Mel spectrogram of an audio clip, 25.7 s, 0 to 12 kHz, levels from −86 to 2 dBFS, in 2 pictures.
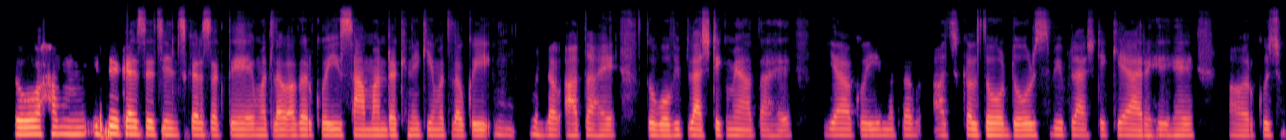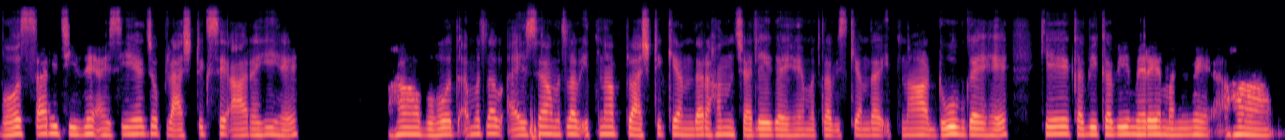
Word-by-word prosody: तो 165 0 +7
हम 165 -1 +1 0.2
इसे 180 -2 +7
कैसे 165 -1 +5
चेंज 150 -1 -1
कर 150 -2 +3
सकते 145 -1 -2
हैं 140 0 +1
मतलब 140 0 +1
अगर 140 +1 +2
कोई 140 0 +3
सामान 140 0 +1
रखने 140 0 -1
की 145 +1 -4
मतलब 140 -1 -2
कोई 135 0 +2
उम, 150 -2 -9 0.2
मतलब 140 -2 -3
आता 140 0 -1
है 135 0 -3 0.3
तो 145 - +2
वो 135 0 +3
भी 140 +2 -3
प्लास्टिक 140 0 -1
में 140 0 -2
आता 135 0 -4
है 130 0 -7 0.4
या 145 -1 -1
कोई 140 0 -2
मतलब 145 +1 -7
आजकल 140 +1 -2
तो 140 -1 +4
डोर्स 140 0 +1
भी 150 -1 -3
प्लास्टिक 140 -1 -6
के 145 - -2
आ 135 -2 +1
रहे 135 +1 -4
हैं 135 0 -2 0.4
और 130 0 -4
कुछ 140 -1 -5
बहुत 160 +2 +2
सारी 175 +2 +1
चीज़ें 165 +1 +1
ऐसी 150 +2 -2
हैं 170 0 +2
जो 175 +1 0
प्लास्टिक 150 +3 -2
से 170 - 0
आ 140 -2 -1
रही 150 +1 -1
है 140 +2 -1 1.0
हाँ, 165 0 +3
बहुत 150 +2 +1
अ, - - -7
मतलब 170 +1 -1
ऐसा 150 +5 +1
मतलब 165 0 0
इतना 170 +3 -1
प्लास्टिक 155 +1 +1
के 165 - +2
अंदर 155 0 +1
हम 160 +1 -1
चले 145 +1 +2
गए 145 -2 +2
हैं, 140 +1 -3
मतलब 140 0 -3
इसके 135 +4 -5
अंदर 145 0 -2
इतना 150 0 -1
डूब 155 +4 +5
गए 150 -2 +4
हैं 145 +1 +1 0.4
कि 170 0 +4
कभी-कभी 165 +1 +3
मेरे 165 0 +5
मन 150 -1 -1
में 155 -2 0 0.3
हाँ, 150 -3 +3
145 Hz, 185 wpm, -22 LUFS, 140-160 Hz, 1.0 s, तो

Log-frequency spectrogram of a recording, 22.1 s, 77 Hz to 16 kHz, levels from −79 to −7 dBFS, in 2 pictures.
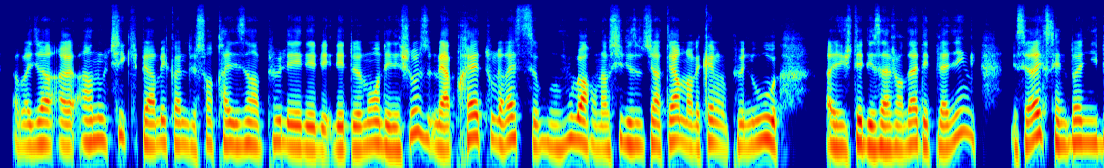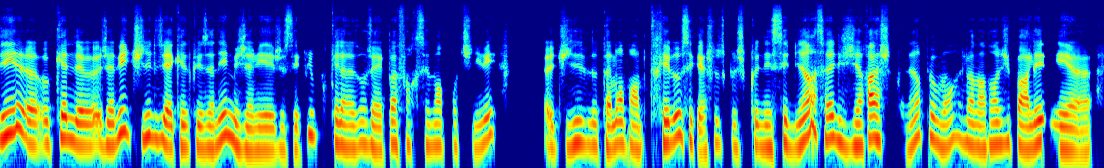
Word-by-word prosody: on - - -7
va 155 0 -3
dire, 165 0 +1
heu, 155 -1 +3
un 180 0 0
outil 190 +4 -3
qui - - -13
permet 165 +1 +1
quand 170 - -4
même 165 - -3
de 150 - -6
centraliser 165 +1 -2
un 160 -2 0
peu 175 +4 -6
les 155 -3 +1
les 145 -1 +2
les 140 -1 -3
les 145 0 +1
demandes 155 +3 0
et - - +3
les 140 0 0
choses, 220 - -1
mais 155 -2 +2
après 195 +8 +4
tout 195 - -8
le 170 - +1
reste, 195 +3 0
c'est 160 - -4
au - - -6
bon 160 -2 -6
vouloir. 175 0 +3
On 150 - -7
a 145 - -1
aussi 165 +6 -4
des 165 -2 +1
outils 160 +1 -2
internes 180 +3 +3
dans 155 - 0
lesquels 165 +4 0
on 150 - -8
peut, 155 +3 -5
nous, 175 +3 +2 0.5
ajouter 150 +3 +2
des 155 -1 +2
agendas, 150 +3 +2
des 160 -1 0
plannings, 200 +10 -2 0.4
et - - -6
c'est 165 - -1
vrai 205 +5 +7
que - - -8
c'est 170 - 0
une 160 - -3
bonne 175 0 +1
idée, 205 +9 +4
heu, 170 -11 +3
auquel, 185 +2 +2
heu, 155 -1 +3
j'avais 160 +9 +3
utilisé 210 -3 -1
il 195 - -3
y 165 - +6
a 150 - +5
quelques 150 0 -2
années, 180 +9 +2
mais 180 -7 +2
j'avais 140 -1 0
je 140 - -6
sais 140 +1 -6
plus 225 - -3
pour - - -30
quelle 165 -2 +1
raison 155 +2 -2
j'avais 145 -3 -1
pas 170 - -1
forcément 155 -1 -6
continué 155 +6 -4 0.5
à - - -1
utiliser. 155 +4 -2
Notamment, 155 +1 0
par 150 - -1
exemple, 140 - -7
Trello, 175 +5 +2
c'est 180 -3 -4
quelque 130 -2 -1
chose 170 +2 -9
que - - -11
je 135 - -7
connaissais 155 +1 -1
bien, 165 +8 +3
c'est 195 - -1
vrai 200 - +5
que - - 0
Jira, 160 +5 +4
je 185 - -3
connais 150 +5 -6
un 200 - 0
peu 205 -1 -1
moins, 170 +3 -3
j'en 160 -2 0
ai - - +2
entendu 165 +3 -1
parler 155 +4 +3
mais, 145 -1 +3
heu, 130 0 -1
160 Hz, 285 wpm, -24 LUFS, 150-175 Hz, 0.5 s, vrai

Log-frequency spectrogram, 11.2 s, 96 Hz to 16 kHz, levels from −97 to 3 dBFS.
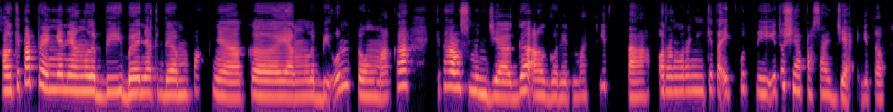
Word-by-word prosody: Kalau 260 0 +5
kita 375 +7 +4
pengen 275 -4 +4
yang 255 -1 +4
lebih 240 0 +2
banyak 235 0 +3
dampaknya 215 -2 -1
ke 205 -2 +2
yang 200 0 -1
lebih 190 -1 -5
untung, 255 - -2
maka 195 +13 +1 0.3
kita 315 - -12
harus 300 -2 -1
menjaga 210 0 +2
algoritma 195 -1 -6 0.2
kita, 200 -11 -5
orang-orang 255 0 -2
yang 255 - -10
kita 265 -2 -3
ikuti, 235 -2 -7
itu 335 - -6
siapa 260 -7 -3
saja 210 -6 -5 0.2
gitu. 190 0 -8
230 Hz, 135 wpm, -26 LUFS, 200-260 Hz, 0.3 s, Kalau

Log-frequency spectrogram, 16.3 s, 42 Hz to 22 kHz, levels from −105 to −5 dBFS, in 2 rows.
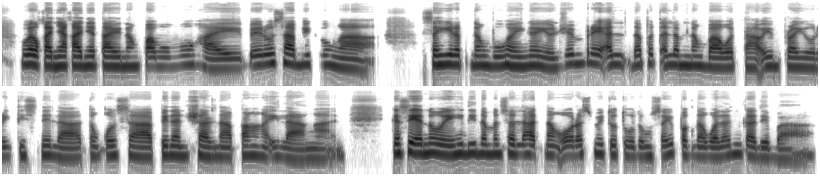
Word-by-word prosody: Well, 220 -3 +5
kanya-kanya 195 0 +6
tayo 185 -1 +3
ng 185 0 -3
pamumuhay. 185 -3 -1
Pero 215 +3 +1
sabi 220 -3 +3
ko 210 -3 -7
nga 165 -2 +1 0.5
sa - - -3
hirap 215 0 +3
ng 200 -2 -3
buhay 190 0 0
ngayon 190 -4 -1
siyempre 225 0 0
al 210 +2 0
dapat 210 +3 -5
alam 205 0 -1
ng 200 -1 -3
bawat 175 -1 +2
tao 170 -1 -2
yung 185 +1 -4
priorities 170 -2 -5
nila 150 -4 -2
tungkol 170 +2 -5
sa 160 -3 0
pinansiyal 170 -1 0
na 155 -1 0
pangangailangan. 155 - -3 0.6
Kasi 200 +1 +8
ano, 200 0 +3
eh, 180 - +5
hindi 195 +1 -1
naman 195 -1 -2
sa 195 +1 -1
lahat 185 -1 +1
ng 180 - 0
oras 170 +5 -2
may 195 - -3
tutulong 165 -2 -6
sa'yo 170 +4 -5
'pag 180 -3 -4
nawalan 165 +3 -3
ka, 175 -4 0
'di 155 -1 -4
ba? 150 +5 -8
185 Hz, 170 wpm, -24 LUFS, 170-200 Hz, 0.6 s, Kasi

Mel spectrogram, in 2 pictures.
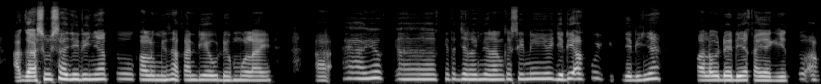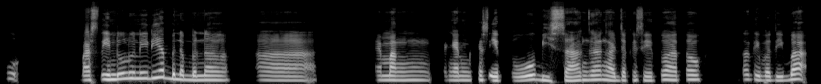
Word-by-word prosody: agak 185 +2 +4
susah 240 0 +5
jadinya 235 +1 +3
tuh 250 -1 -7
kalo 215 -2 +1
misalkan 210 0 0
dia 210 -1 +2
udah 200 -2 0
mulai 195 -1 0 0.5
ah, 185 - -7 0.2
"Eh, 275 - -9
ayo, 290 +2 +1 0.2
eee, 235 0 -1
kita 245 0 -6
jalan-jalan 230 -1 +2
ke 240 - -2
sini, 250 +2 0
yuk!" - - 0
Jadi 235 +4 +3
aku, 255 +3 -5 0.2
jadinya, 200 +7 0 0.4
kalo 195 0 +3
udah 200 - +5
dia 195 +1 +6
kayak 190 -2 +2
gitu, 220 +7 -14
aku 240 +5 -10 0.6
pastiin 225 +3 +2
dulu 265 +4 +3
nih, 280 0 +1
dia - - +5
benar-benar, 205 -3 +1 0.3
eee, 190 -2 -3 0.7
emang 200 -1 -1
pengen 195 0 -3
ke 195 - -29
situ, 185 +2 +2
bisa 180 0 +2
nggak 210 +2 +1
ngajak 185 0 0
ke 190 - -6
situ, 185 +1 -5
atau, 215 +1 0 0.4
ntar 225 - -6
tiba-tiba, 195 +3 0
205 Hz, 165 wpm, -19 LUFS, 195-235 Hz, 0.7 s, dia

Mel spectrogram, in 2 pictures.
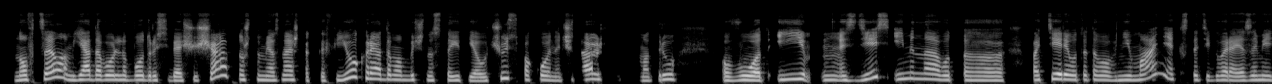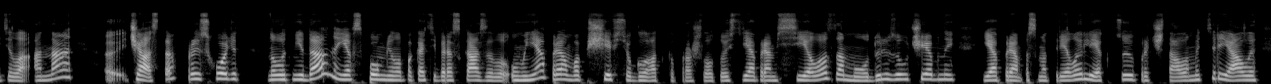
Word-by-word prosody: Но 210 +2 +4
в - - -8
целом 270 -2 +3
я 215 +2 +5
довольно 215 -1 +3
бодро 200 0 +1
себя 180 -2 -1
ощущаю, 195 - +2
потому 220 - -2
что 215 - -6
у - - +1
меня, 195 - +2
знаешь, 215 +2 +1
так 180 - -8
кофеек 265 - 0
рядом 240 -4 +3
обычно 210 -1 -2
стоит, 195 0 -2
я 170 -2 0
учусь 280 - -1
спокойно, 200 -4 -2
читаю 230 +6 +1
что-то, 205 -2 -27
смотрю. 210 +7 -1 0.4
Вот, 185 0 +4
и, 240 +3 +3 0.2
м, 205 -1 -1
здесь 240 - 0
именно 250 -2 +1
вот, 205 -1 0
э, 190 -2 +1 0.3
потеря 225 +3 +4
вот 215 - -1
этого 205 -2 -1
внимания, 215 - 0
кстати 210 -4 -7
говоря, 195 -1 0
я 185 - +1
заметила, 195 -4 -1
она, 205 - 0 0.3
э, 460 -2 -5
часто - - +3
происходит, 250 0 +1 0.3
но 215 - +2
вот 225 0 +2
недавно, 240 - +3
я 220 -2 +2
вспомнила, 215 -4 +1
пока 200 +1 -2
тебе 190 -2 -4
рассказывала, 190 -3 0
у 195 - 0
меня 220 +11 +1
прям 230 -6 +1
вообще 210 +2 0
всё 195 -4 -6
гладко 180 -1 -4
прошло. 165 +1 -7
То 175 - -7
есть 180 0 -6
я 200 -1 +1
прям 185 0 -1
села 200 +5 0
за 245 -4 0
модуль 195 +4 -1
за 235 +1 +1
учебный, 230 -1 -1 0.3
я 195 0 +3
прям 185 -3 0
посмотрела 185 +4 -2
лекцию, 220 0 -1
прочитала 180 -2 -3
материалы, 200 -2 0
205 Hz, 170 wpm, -23 LUFS, 190-230 Hz, 0.4 s, я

